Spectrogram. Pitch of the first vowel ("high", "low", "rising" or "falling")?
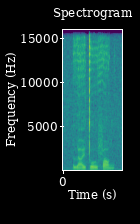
rising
